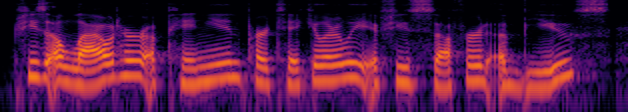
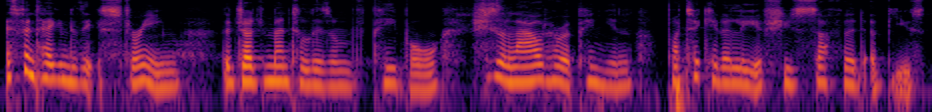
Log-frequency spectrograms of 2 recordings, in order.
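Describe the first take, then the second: First: Said in the usual way. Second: Put-on British accent for a quote. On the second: Shown as a demonstration. Reading an actress's quote to The Times, British accent. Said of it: "let me do that in a British accent".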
